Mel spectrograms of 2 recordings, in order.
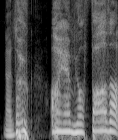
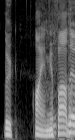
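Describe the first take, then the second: First: It is said in a Darth Vader voice. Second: It is said in a plain, ordinary voice.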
